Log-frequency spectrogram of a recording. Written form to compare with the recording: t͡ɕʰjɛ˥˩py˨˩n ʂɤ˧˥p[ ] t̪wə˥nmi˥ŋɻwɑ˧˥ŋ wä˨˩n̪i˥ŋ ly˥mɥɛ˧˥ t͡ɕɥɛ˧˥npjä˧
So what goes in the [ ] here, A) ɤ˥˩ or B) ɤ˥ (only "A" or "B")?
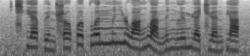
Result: A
